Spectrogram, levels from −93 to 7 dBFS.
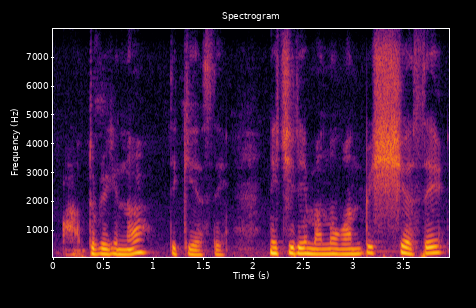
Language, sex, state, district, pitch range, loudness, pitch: Nagamese, female, Nagaland, Dimapur, 160-200 Hz, -15 LUFS, 175 Hz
